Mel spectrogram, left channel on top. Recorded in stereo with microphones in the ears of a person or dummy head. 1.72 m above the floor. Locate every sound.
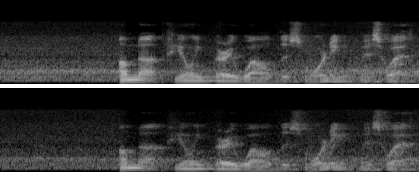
1.2 s a man speaking: 40° left (ahead or behind), 0.7 m; by 4.1 s 30° left (ahead or behind), 2.5 m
